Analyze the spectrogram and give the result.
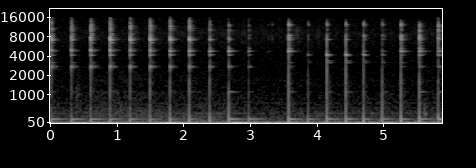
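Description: The bare brown glass base of an empty-looking, hollow beer bottle is tapped and scratched with fingertips and nails on the base and its ridged rim. A steady run of quick, bright glassy clinks, each with a low, dull thump and brief high ringing overtones that die away fast.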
